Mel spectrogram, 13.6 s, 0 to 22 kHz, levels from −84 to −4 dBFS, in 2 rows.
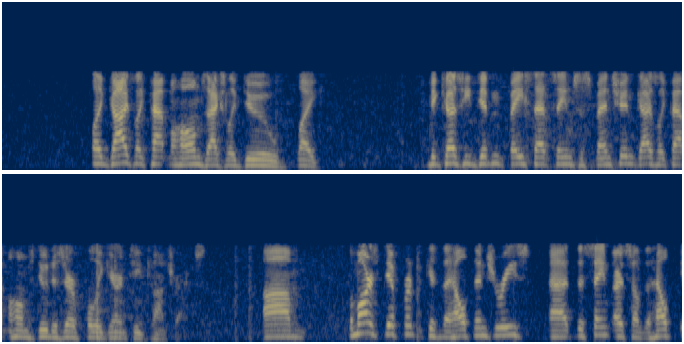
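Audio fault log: throughout, noise suppressor artifacts: room noise pulled down about 17 dB between phrases and rising under speech; the spectrogram shows a pumping, speckled noise floor.
8.08–8.75 s and 10.62–11.22 s, speech cut by the noise suppressor: quiet speech taken for noise and dipped about 13 dB, then 15 dB, sounding swallowed; the waveform shows envelope notches and the spectrogram shows faded consonant energy.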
